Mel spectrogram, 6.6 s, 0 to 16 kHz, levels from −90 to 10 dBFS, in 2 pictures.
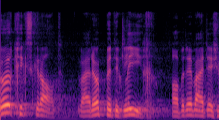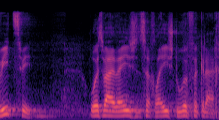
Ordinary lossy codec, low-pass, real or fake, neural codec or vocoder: none; 10.8 kHz; real; none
